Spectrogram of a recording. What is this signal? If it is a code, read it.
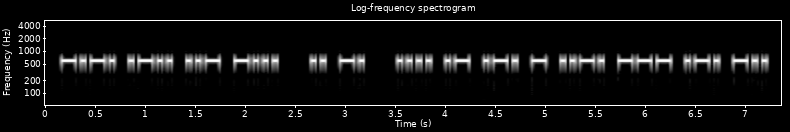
Morse code, heard as a keyed tone, about 25 wpm, 600 Hz. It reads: CLUB IN HARTFORD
